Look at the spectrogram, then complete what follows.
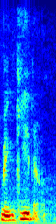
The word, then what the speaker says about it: Megiddo: him at Megiddo, Megiddo, or at least I think that's how you say it. Yeah, that's correct, Megiddo.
